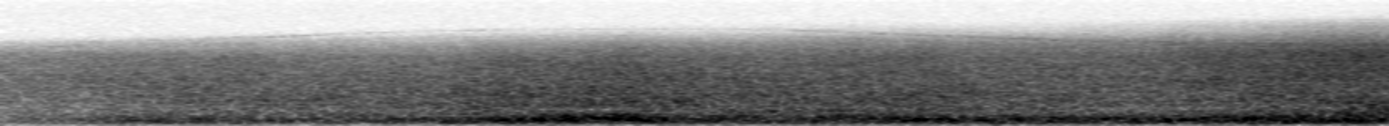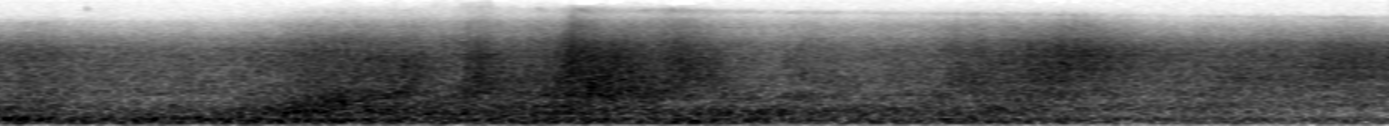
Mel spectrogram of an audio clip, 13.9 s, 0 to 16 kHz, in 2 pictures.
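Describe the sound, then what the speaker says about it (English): A KLM Boeing 737 landing on runway 18R at Amsterdam Schiphol, a broad rushing jet roar that swells toward the middle and lingers over wind noise, heard from outdoors with no talk. "first this Boeing 737 from KLM"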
